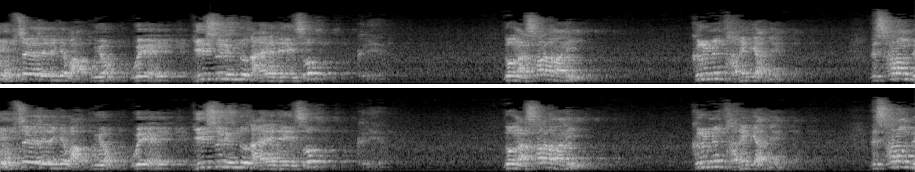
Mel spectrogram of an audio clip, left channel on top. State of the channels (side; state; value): both; normal; correlation 0.47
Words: 없어야 되는 게 맞고요. 왜? 예수님도 나에 대해서 그래요. 너 나 사랑하니? 그러면 다른 게 아니에요. 근데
